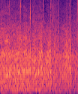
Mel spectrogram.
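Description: Studio audience at a televised Russian comedy show applauding steadily, a dense, continuous wash of clapping with no pauses, loud and close throughout.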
